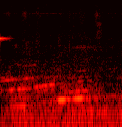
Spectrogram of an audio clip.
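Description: Quiet room tone with a few faint, brief tones in the background.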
